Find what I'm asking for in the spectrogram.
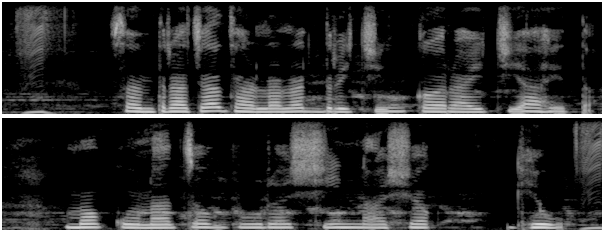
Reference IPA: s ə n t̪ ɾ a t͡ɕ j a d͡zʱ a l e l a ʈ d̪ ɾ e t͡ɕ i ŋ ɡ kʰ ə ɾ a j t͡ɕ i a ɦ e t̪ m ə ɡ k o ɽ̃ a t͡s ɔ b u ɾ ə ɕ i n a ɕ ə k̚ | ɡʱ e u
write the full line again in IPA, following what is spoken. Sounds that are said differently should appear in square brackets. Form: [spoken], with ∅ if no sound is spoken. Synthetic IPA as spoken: s ə n t̪ ɾ a t͡ɕ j a d͡zʱ a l [a] l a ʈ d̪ ɾ e t͡ɕ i ŋ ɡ [k] ə ɾ a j t͡ɕ i a ɦ e t̪ m ə ɡ k o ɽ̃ a t͡s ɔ b u ɾ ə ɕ i n a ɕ ə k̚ | ɡʱ e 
